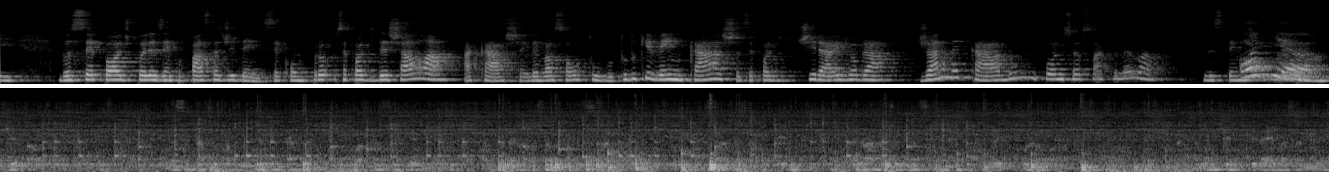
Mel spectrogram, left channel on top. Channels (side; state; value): both; different; correlation 0.00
